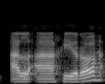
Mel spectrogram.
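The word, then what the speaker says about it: الآخرة: Al akhirah dibaca pendek ya. Waqafnya dibaca pendek karena tidak ada tanda panjangnya.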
